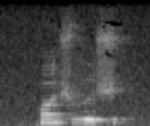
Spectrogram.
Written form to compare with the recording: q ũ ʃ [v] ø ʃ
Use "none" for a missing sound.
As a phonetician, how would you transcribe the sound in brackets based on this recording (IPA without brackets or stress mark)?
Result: v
